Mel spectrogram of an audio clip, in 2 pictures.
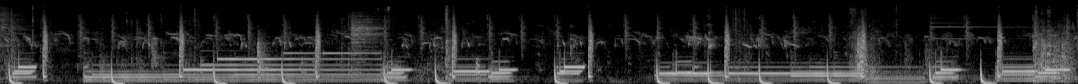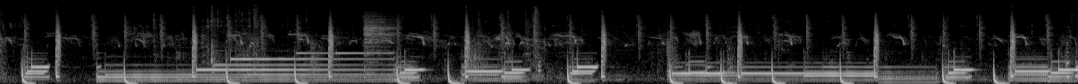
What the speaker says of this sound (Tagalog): ito nga pala yung manok na galing sa papa ni Andrea.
